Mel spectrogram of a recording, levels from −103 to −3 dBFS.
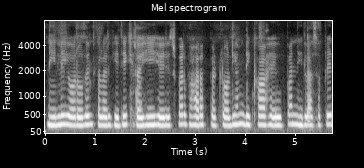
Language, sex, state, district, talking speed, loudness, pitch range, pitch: Hindi, female, Madhya Pradesh, Bhopal, 175 wpm, -12 LUFS, 220-235 Hz, 230 Hz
